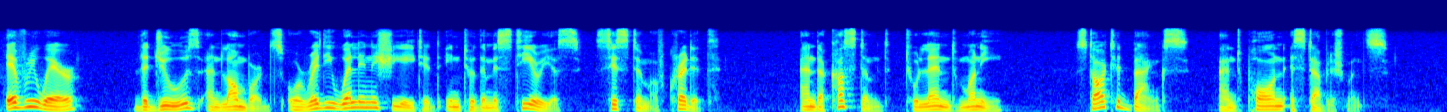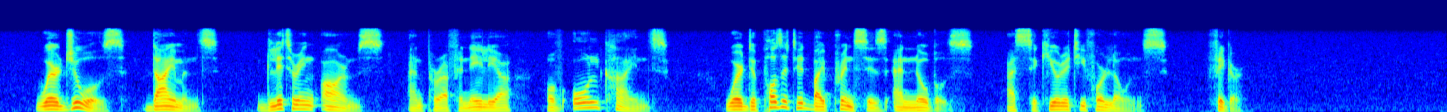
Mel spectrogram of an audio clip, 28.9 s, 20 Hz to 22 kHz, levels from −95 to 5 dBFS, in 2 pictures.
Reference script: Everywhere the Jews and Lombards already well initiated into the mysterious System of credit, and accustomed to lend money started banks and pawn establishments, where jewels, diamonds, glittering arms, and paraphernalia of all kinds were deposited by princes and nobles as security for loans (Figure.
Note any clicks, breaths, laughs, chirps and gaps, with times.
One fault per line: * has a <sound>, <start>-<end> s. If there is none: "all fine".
all fine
